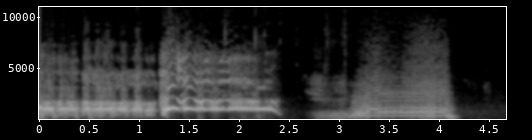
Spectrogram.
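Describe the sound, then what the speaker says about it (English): Cow mooing loudly at close range in the countryside, two long drawn-out lowing calls separated by a short pause, with no talk over them. "What was that? Only a cow."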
